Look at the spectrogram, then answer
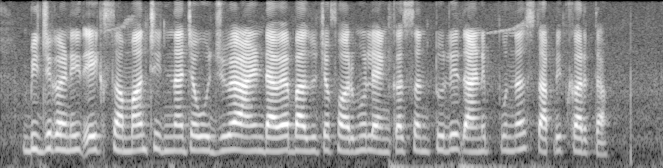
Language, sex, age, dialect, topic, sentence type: Marathi, female, 18-24, Southern Konkan, banking, statement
